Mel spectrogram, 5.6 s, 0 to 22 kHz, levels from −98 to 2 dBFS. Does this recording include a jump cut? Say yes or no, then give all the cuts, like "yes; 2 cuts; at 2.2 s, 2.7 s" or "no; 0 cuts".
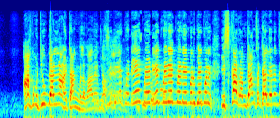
yes; 1 cut; at 2.3 s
